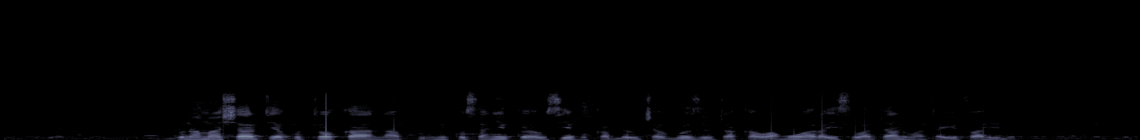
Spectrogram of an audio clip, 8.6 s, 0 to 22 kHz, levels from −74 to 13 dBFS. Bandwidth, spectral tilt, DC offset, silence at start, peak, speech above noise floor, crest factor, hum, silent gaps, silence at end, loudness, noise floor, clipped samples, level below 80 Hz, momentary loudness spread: 7.6 kHz; -5 dB/octave; under 0.1%; 0.4 s; -18 dBFS; 31 dB; 20 dB; none; none; 0.1 s; -37 LUFS; -68 dBFS; under 0.1%; -72 dBFS; 13 LU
